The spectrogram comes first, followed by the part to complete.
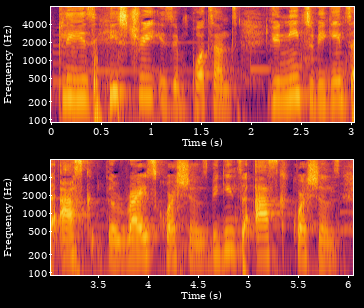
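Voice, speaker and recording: Over background music, this Nigerian-accented young podcast host riffs on the news, laughing often and tossing in mocking remarks. She has a medium-pitched voice and talks at a normal speed.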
